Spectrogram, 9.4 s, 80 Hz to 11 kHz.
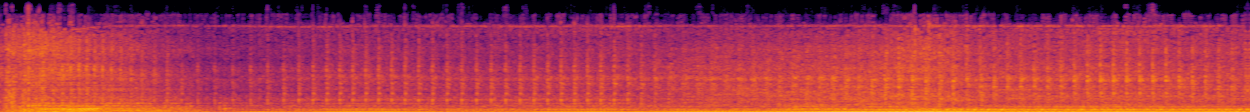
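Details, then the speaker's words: Honda K24 engine at idle: sharp tapping about four knocks a second, seeming to come from behind the timing cover. The VTC gear has been ruled out and no evidence of a fault was found; the engine is to be pulled. Cause not confirmed. "It sounds like it's coming from right behind the timing cover. All right, so it's obviously not fixing itself."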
